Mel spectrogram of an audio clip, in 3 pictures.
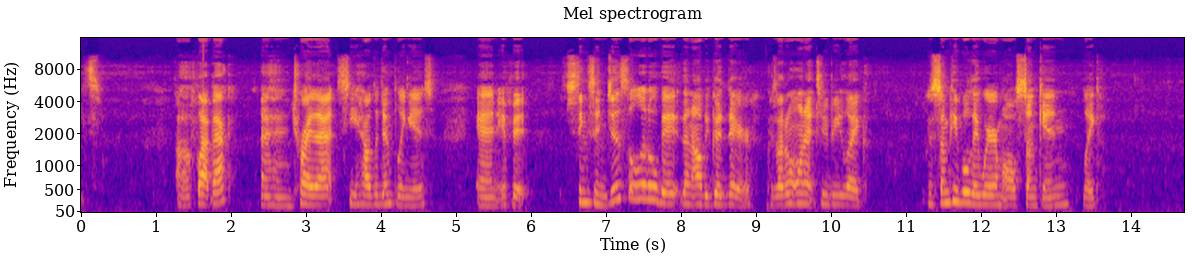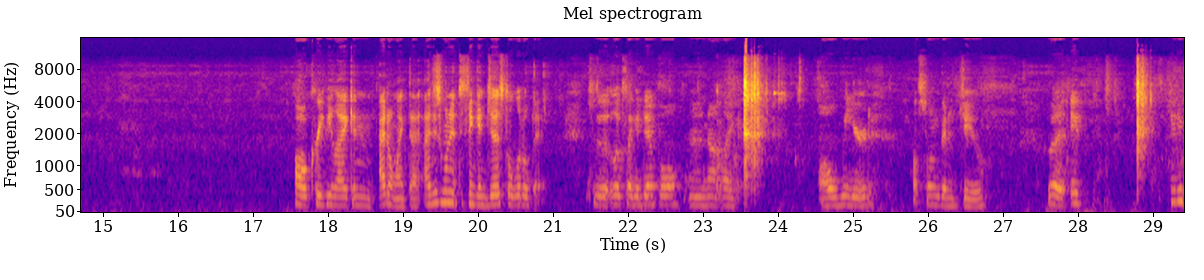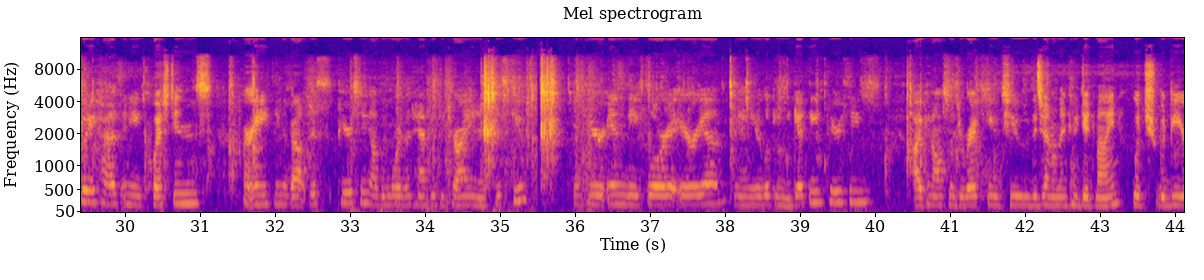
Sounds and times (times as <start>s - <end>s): Inside, small room: 0.0s - 44.1s
Speech: 1.3s - 4.7s, 5.3s - 10.5s, 11.2s - 13.6s, 17.6s - 20.9s, 21.5s - 23.5s, 24.6s - 26.8s, 27.6s - 28.1s, 29.2s - 44.1s.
